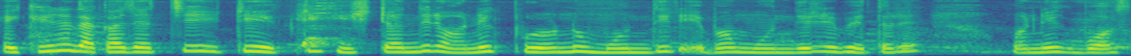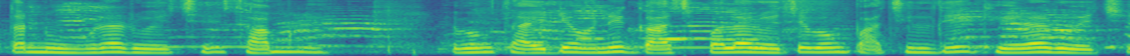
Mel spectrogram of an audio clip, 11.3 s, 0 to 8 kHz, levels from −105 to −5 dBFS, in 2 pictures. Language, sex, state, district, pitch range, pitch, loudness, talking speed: Bengali, female, West Bengal, Dakshin Dinajpur, 215-245 Hz, 235 Hz, -17 LUFS, 150 wpm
